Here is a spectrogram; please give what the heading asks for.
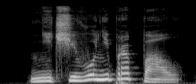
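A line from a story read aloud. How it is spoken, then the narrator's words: Growling. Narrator (Russian): рыкнула в ответ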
